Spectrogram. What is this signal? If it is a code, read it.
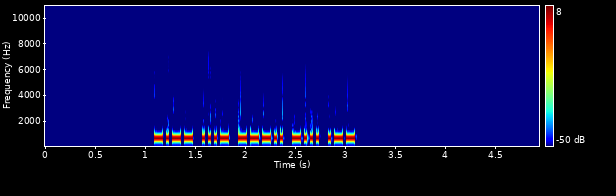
Morse code, heard as a keyed tone, about 40 wpm, 700 Hz. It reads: YV8BW
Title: DXCC-100 Call Signs - 5 Characters - Repeated 2x - 40wpm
